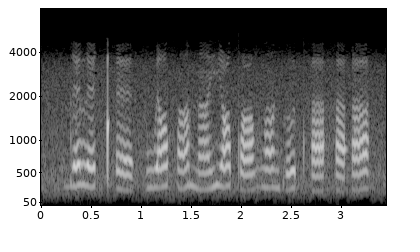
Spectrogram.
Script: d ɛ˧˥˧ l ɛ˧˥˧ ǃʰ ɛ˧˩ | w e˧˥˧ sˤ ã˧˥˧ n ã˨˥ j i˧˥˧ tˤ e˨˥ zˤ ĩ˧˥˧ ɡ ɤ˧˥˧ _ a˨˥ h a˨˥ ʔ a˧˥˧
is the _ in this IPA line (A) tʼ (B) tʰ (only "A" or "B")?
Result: B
